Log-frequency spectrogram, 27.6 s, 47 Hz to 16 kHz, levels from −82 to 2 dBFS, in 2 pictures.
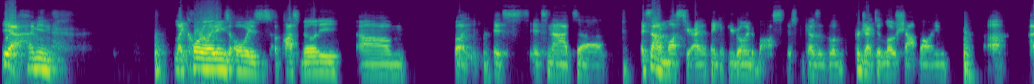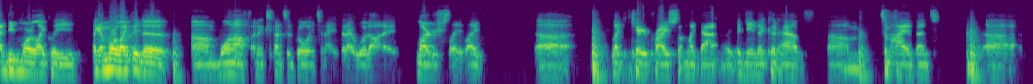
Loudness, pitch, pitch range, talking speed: -16 LUFS, 110 Hz, 95-140 Hz, 165 wpm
